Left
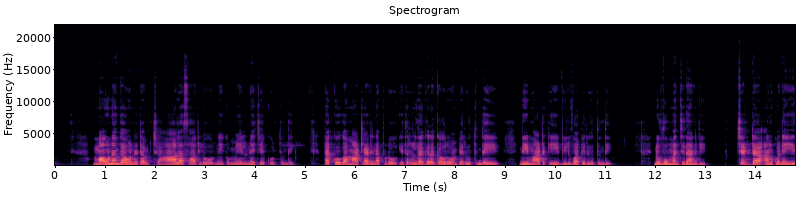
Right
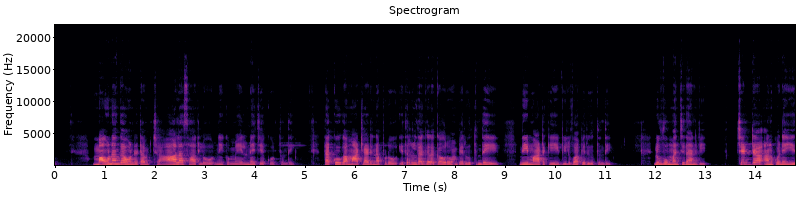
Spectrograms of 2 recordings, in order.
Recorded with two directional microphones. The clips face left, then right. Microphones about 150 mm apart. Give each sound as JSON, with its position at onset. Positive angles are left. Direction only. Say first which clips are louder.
{"t": 0.9, "sound": "a woman's voice", "louder": "left 4 dB", "side_deg": 40}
